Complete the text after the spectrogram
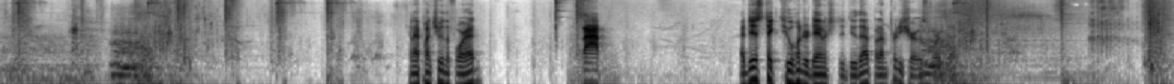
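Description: Magic blasts whoosh and crackle in a fight.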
